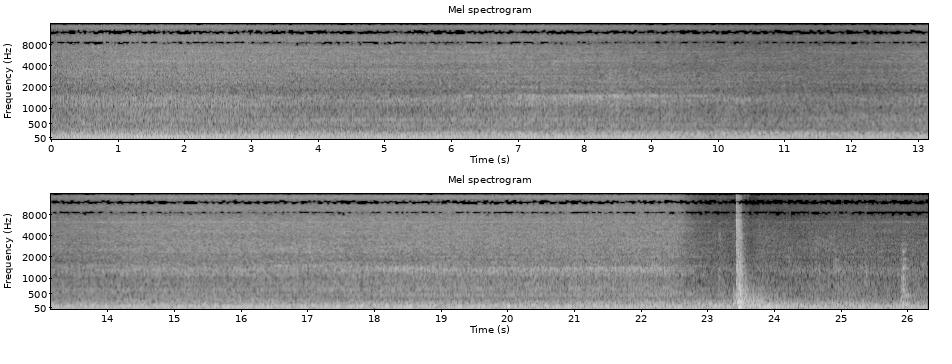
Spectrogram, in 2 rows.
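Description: LS V8 engine in a 1955 Chevrolet Bel Air idling steadily. Near the end, one loud thud as the hood is shut.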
